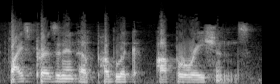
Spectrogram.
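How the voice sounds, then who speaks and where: A man's voice: mid-range voice, flat delivery, moderate pace, fairly bright tone, rough recording. A man interviewing a guest for a newspaper, opening the talk and prompting with short questions.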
